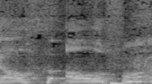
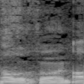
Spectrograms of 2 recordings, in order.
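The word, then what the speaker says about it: Olyphant: I'm gonna next week's special guest is old Timmy Oliphant. How do you pronounce Oliphant? – Oliphant.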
